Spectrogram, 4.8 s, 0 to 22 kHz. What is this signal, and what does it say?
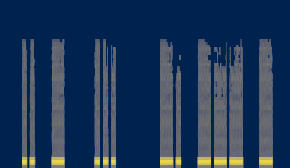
Morse code, heard as a keyed tone, about 18 wpm, spaced as for 15 wpm, 1000 Hz. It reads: IT S NOT
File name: qotdfiles / 15wpm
